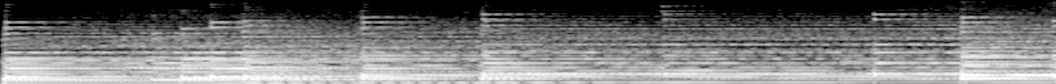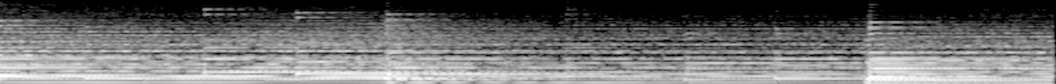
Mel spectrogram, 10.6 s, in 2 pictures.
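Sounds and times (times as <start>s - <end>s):
Yamaha TG33 synthesizer: 0.0s - 10.5s.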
